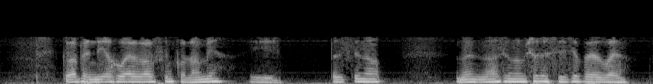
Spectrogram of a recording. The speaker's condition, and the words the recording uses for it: Parkinson's disease. Que me vieran, que, como tengo la voz ahora que a veces me tiembla, a veces mm.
